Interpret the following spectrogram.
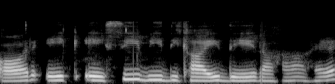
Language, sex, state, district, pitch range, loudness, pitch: Hindi, female, Uttar Pradesh, Muzaffarnagar, 170-195 Hz, -16 LUFS, 180 Hz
